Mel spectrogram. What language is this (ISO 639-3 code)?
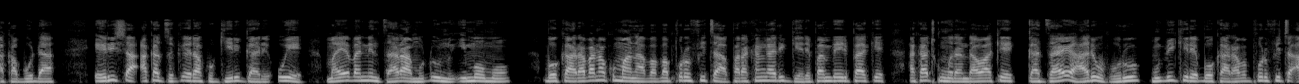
sna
